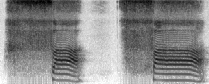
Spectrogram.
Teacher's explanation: اوپر والے دانتوں کا نیچے والا کنارہ، نیچے والے جو ہونٹ ہیں ان کی تری والی جگہ پہ ملے گا، لگے گا، تو یہ فا پڑھا جائے گا، فا، فا، ٹھیک ہے؟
